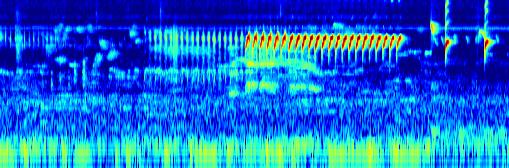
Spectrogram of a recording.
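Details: After a session of sunning, a kept Scaly-breasted munia (emprit kaji) starts with faint, soft ticking, then breaks into a long, even series of about twenty high, sharp rising notes, followed by two lone piercing chirps.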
